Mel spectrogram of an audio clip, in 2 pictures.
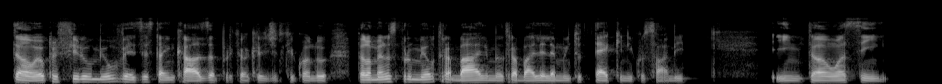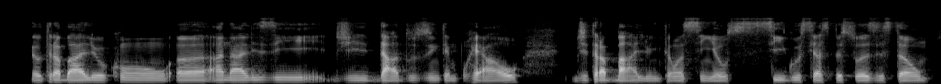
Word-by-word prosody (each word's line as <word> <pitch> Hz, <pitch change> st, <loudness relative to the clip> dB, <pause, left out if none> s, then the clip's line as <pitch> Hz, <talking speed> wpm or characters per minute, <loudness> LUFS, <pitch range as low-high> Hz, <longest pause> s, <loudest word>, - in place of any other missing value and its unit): Então 95 Hz, -1 st, +7 dB
eu 95 Hz, -, +5 dB
prefiro 125 Hz, 0 st, -1 dB
mil 120 Hz, +3 st, 0 dB
vezes 120 Hz, -6 st, -1 dB
estar 115 Hz, -2 st, 0 dB
em 105 Hz, -, -4 dB
casa, 90 Hz, -2 st, +4 dB
porque -, -, -8 dB
eu -, -, -3 dB
acredito 95 Hz, 0 st, -8 dB
que -, -, -10 dB
quando, 95 Hz, -1 st, -1 dB, 0.3 s
pelo 110 Hz, 0 st, +6 dB
menos 125 Hz, +4 st, +2 dB
para 120 Hz, -, -3 dB
o -, -, -3 dB
meu 115 Hz, +2 st, +1 dB
trabalho, 100 Hz, 0 st, +4 dB
o 100 Hz, -, -6 dB
meu 95 Hz, -1 st, -2 dB
trabalho 95 Hz, 0 st, +1 dB
ele 95 Hz, 0 st, +3 dB
é -, -, +1 dB
muito 95 Hz, 0 st, -7 dB
técnico, 90 Hz, -2 st, -1 dB
sabe. 90 Hz, 0 st, -6 dB, 0.9 s
Então 95 Hz, 0 st, +1 dB
assim, 95 Hz, -2 st, -3 dB, 0.9 s
eu 100 Hz, -, -1 dB
trabalho 100 Hz, 0 st, +3 dB
com, 100 Hz, -2 st, -2 dB
ah, 100 Hz, 0 st, +2 dB
análise 105 Hz, +1 st, -2 dB
de 100 Hz, 0 st, -6 dB
dados 100 Hz, +1 st, +1 dB
em 100 Hz, -, -4 dB
tempo 95 Hz, 0 st, -6 dB
real, 95 Hz, +3 st, +2 dB, 0.5 s
de 100 Hz, +3 st, -4 dB
trabalho 90 Hz, -1 st, +3 dB
então, 90 Hz, 0 st, -5 dB
assim, 95 Hz, 0 st, -4 dB
eu 90 Hz, +1 st, -1 dB
sigo 105 Hz, +3 st, -5 dB
se 105 Hz, -, -2 dB
as 100 Hz, -, 0 dB
pessoas 95 Hz, -2 st, -1 dB
estão 95 Hz, -1 st, -1 dB
100 Hz, 155 wpm, -25 LUFS, 95-105 Hz, 0.9 s, Então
